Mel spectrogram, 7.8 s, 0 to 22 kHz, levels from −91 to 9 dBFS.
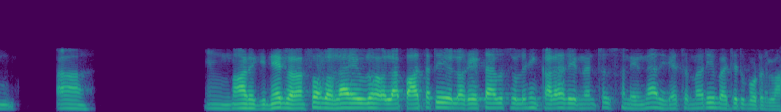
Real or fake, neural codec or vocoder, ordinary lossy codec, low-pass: fake; codec, 16 kHz, 0.8 kbps, ZipCodec; none; 3.6 kHz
